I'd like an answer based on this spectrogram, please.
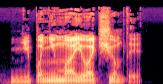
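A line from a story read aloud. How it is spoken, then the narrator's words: Irritated, through gritted teeth. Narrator (Russian): Сквозь зубы бросил я, раздражаясь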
